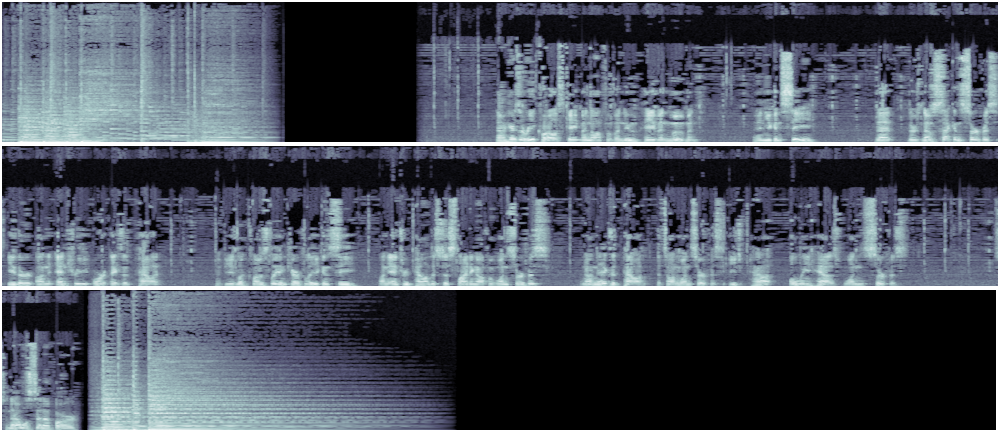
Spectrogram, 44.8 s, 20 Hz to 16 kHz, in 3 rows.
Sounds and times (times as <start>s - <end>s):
Music: 0.0s - 4.2s, 31.2s - 36.7s.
